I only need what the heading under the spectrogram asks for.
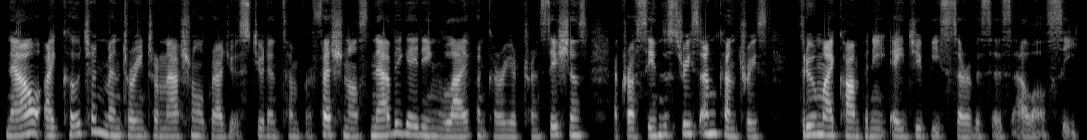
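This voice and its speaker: Bright, upbeat woman podcast host. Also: lowish voice, normal speed, few pauses, no room sound, clean studio sound. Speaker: podcast host and career coach. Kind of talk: podcast interview.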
